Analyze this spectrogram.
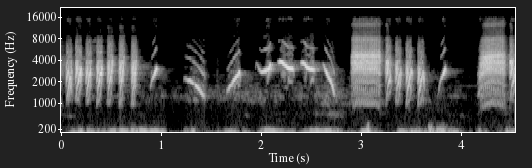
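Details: Shrike song used as a lure for other shrikes: fast rattling series of harsh notes, then swooping slurred whistles, then loud grating bursts, with a steady low hum beneath.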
